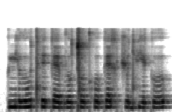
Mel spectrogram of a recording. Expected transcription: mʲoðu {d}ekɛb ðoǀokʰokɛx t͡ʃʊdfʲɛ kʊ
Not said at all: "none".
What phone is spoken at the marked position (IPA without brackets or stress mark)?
tʰ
